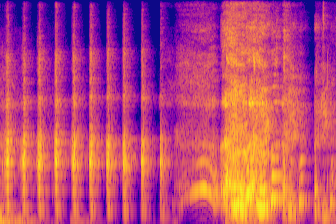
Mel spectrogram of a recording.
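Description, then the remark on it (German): A rapid fit of about nine short, sharp coughs in quick succession, close and loud, followed by a longer, harsher hacking burst as the coughing winds down. “sehr eleganter, sehr eleganter Huster noch.”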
